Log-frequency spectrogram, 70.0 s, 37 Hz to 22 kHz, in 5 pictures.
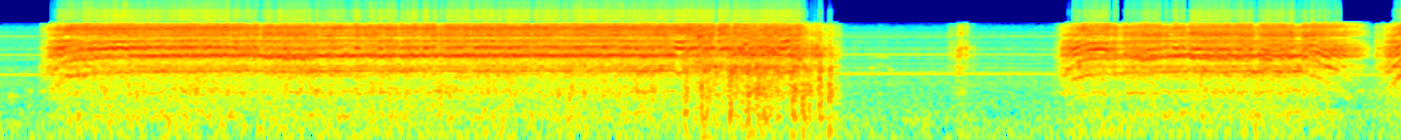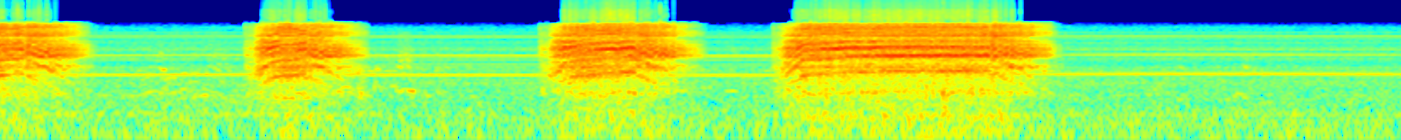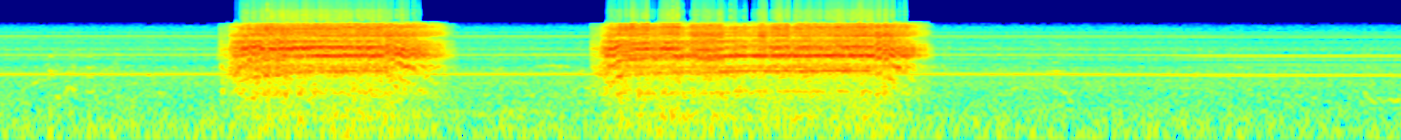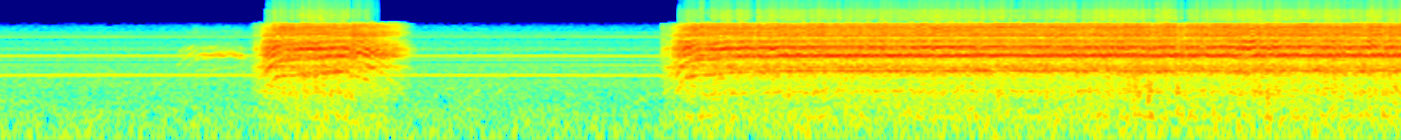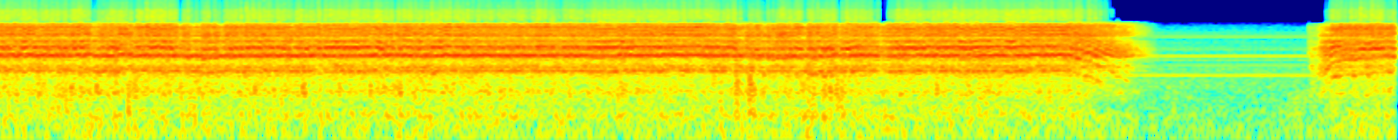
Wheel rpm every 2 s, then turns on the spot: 110, 230, 230, 240, 30, 100, 150, 20, 40, 20, 60, 190, 30, 0, 0, 110, 30, 180, 120, 0, 0, 0, 70, 20, 80, 230, 230, 230, 230, 220, 230, 230, 220, 130, 40.
none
